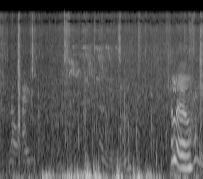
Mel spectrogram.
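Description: Short snatches of a voice, one near the start and a stronger one near the end, over a low rumble with irregular thuds.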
